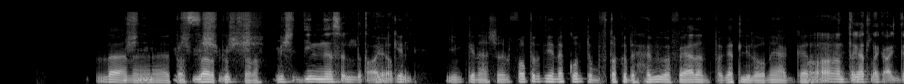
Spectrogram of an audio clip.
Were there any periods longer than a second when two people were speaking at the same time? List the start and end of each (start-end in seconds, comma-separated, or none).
1.2-2.6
